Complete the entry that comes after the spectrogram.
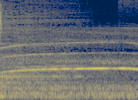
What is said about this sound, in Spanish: ¿Qué es eso? preguntó Inés. Y Eva le propuso escuchar con atención. ¡Es una ambulancia! dijo Inés aliviada.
